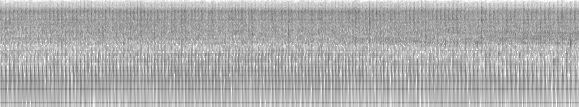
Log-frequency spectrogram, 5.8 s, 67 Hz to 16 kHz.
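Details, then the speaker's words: Mariner 3.5 HP four-stroke outboard after oil, gear oil, spark plug and impeller service, on homemade test stand in a water bucket, idling in neutral: quiet even putter, no misses or rattles, water flowing, running perfectly. "Molt bé, fantàstic. Ja veiem que té bastanta aigua. I ja està llest per la sessió. D'acord? Funcionant perfectament."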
